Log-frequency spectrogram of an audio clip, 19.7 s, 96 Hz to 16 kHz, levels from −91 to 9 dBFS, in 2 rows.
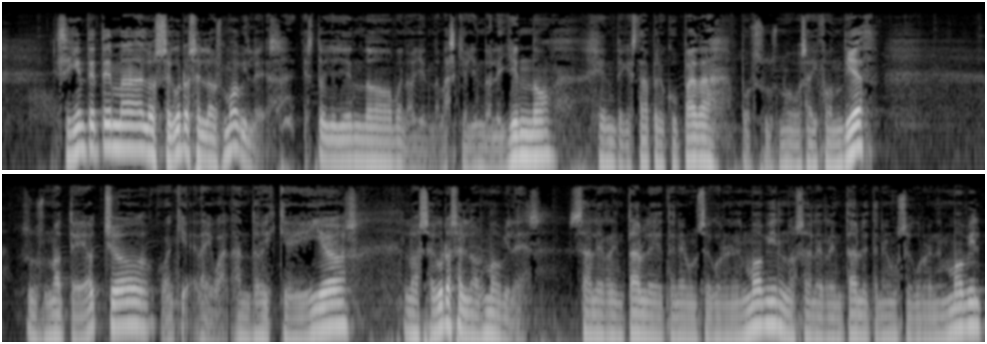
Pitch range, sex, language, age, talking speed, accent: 100-130 Hz, male, Spanish, 30-49, 170 wpm, Spanish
